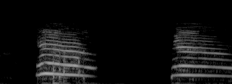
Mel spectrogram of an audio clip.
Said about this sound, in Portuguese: Tem um gato miando aí loucão aí. É o meu.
